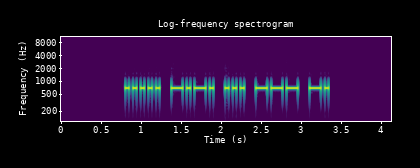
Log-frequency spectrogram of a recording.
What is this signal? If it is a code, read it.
Morse code, heard as a keyed tone, about 25 wpm, 700 Hz. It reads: 5CSON
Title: Code Groups - 5 Letter:Numbers - 25wpm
